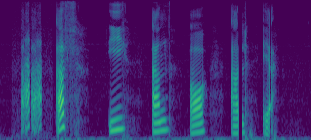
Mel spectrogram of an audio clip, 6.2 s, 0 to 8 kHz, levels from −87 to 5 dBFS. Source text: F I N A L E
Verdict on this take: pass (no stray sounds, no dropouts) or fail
fail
